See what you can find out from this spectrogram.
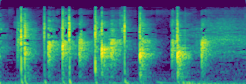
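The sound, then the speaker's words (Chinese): Applause from the audience in a radio studio: a quick run of uneven, overlapping claps, moderately loud and alone without talk. “来所有人鼓掌”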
